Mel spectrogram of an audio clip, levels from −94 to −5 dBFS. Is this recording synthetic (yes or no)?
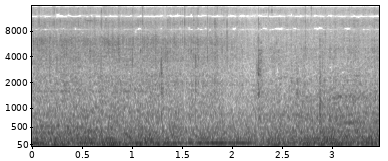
no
